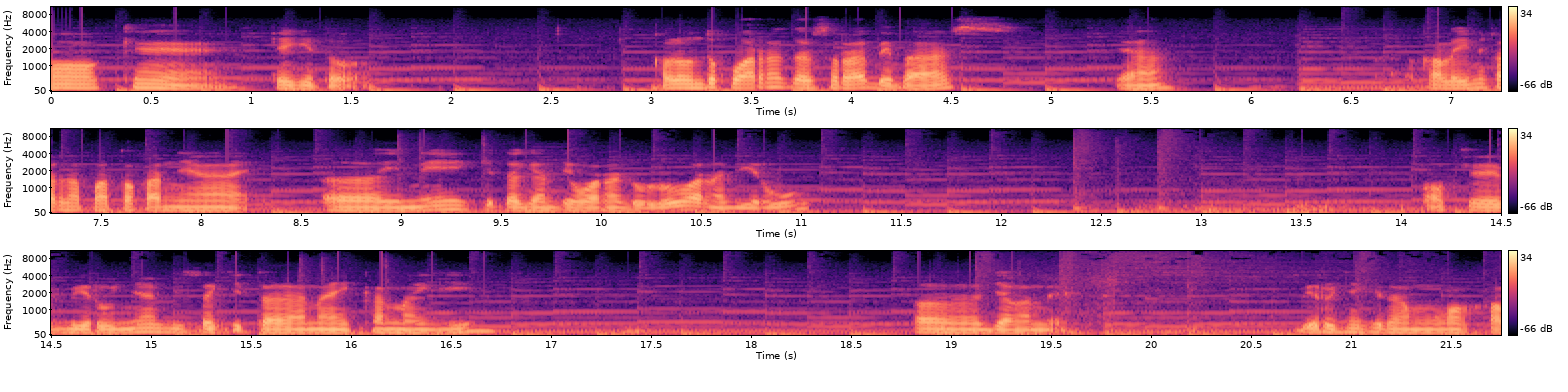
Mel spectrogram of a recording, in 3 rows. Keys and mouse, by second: 0.1 click, 1.1 click, 2.9 click, 4.9 click, 5.7 click, 6.3 click, 7.4 click, 9.1 click, 10.0 click, 10.9 alt+Tab, 11.7 alt+Tab, 13.1 alt+Tab, 13.4 alt+Tab, 14.4 click, 14.9 click, 15.1 double click, 15.6 double click, 16.5 double click, 18.5 click, 19.3 click, 20.3 click, 21.6 click.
